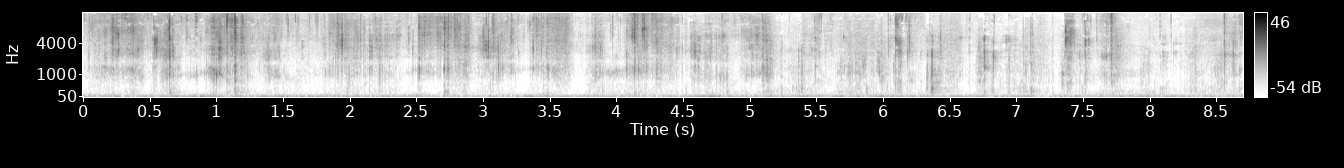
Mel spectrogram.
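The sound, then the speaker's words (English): Crunchy Burger King fast food, including chicken, being chewed in steady, rapid bites. Each crunch is bright and crackly, with wet mouth sounds between, and it continues without any talking. “Eating a BURGER KING Mukbang Feast!”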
